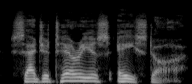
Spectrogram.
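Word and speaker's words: Sagittarius A*: It is named Sagittarius A, pronounced Sagittarius A star.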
